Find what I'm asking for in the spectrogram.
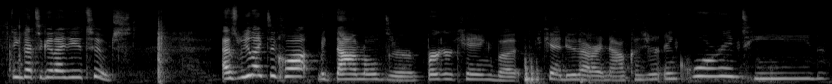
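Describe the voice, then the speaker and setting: A woman's voice: high-pitched, normal speed, slight background noise. A woman reading a children's story aloud expressively, with casual asides. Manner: expressive, acts out sound effects. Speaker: picture book reader.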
